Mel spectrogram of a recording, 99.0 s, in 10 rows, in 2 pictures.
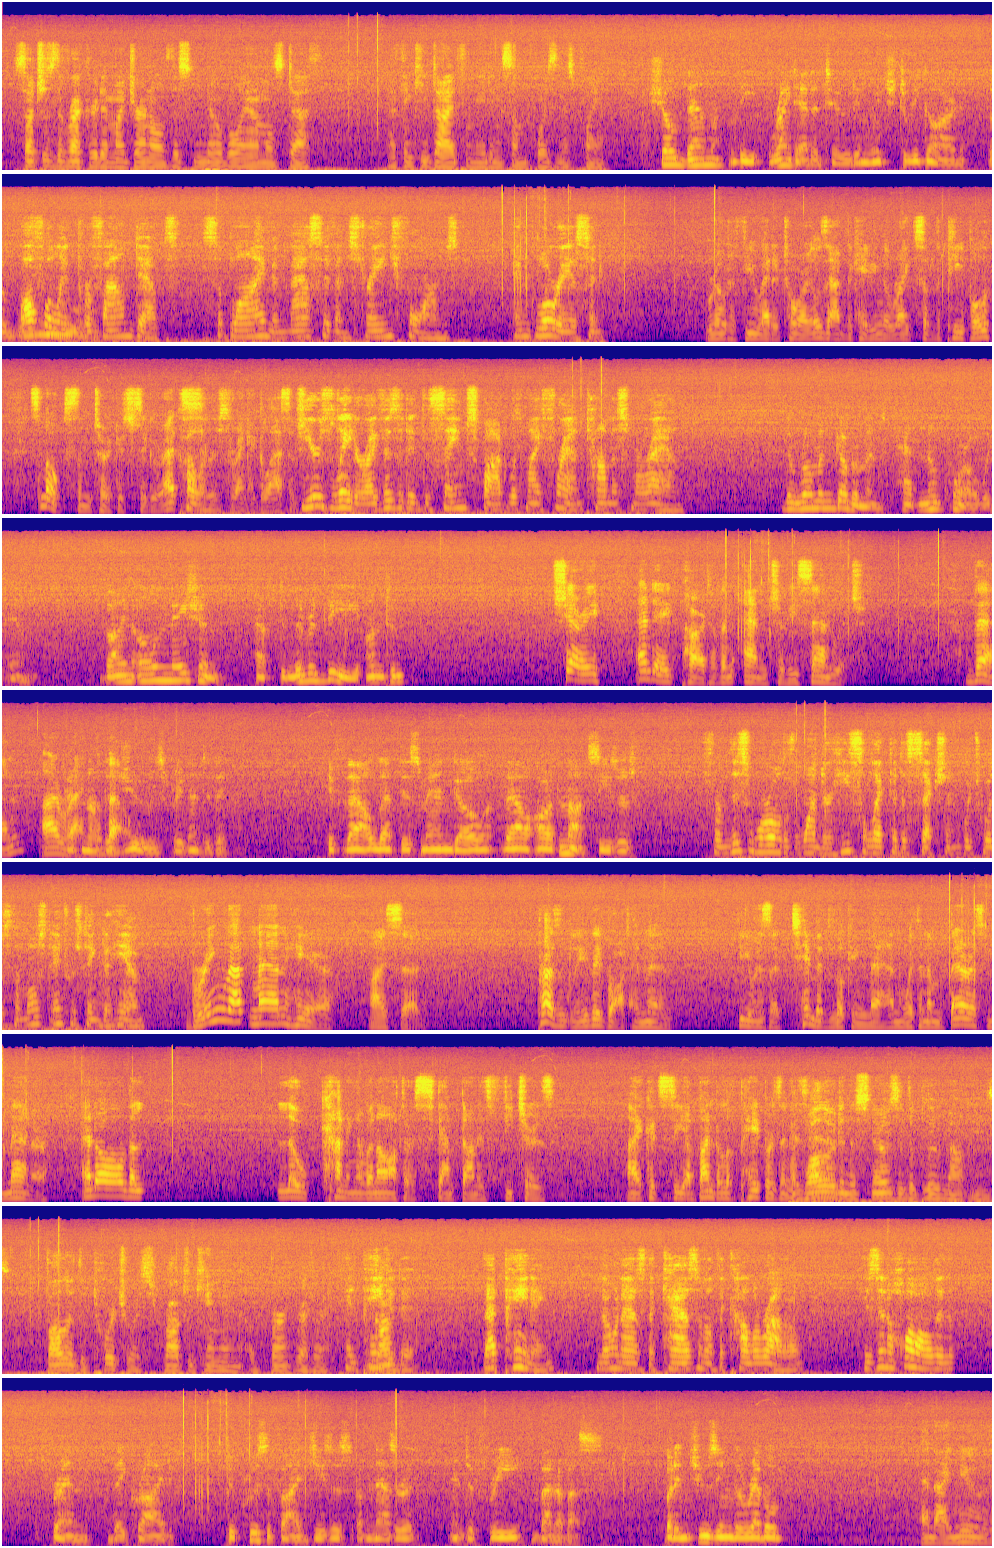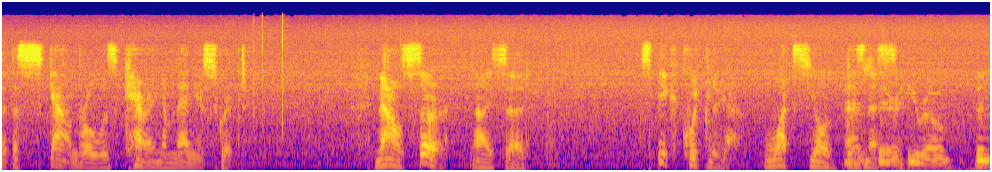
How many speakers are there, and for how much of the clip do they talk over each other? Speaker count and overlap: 4, about 5%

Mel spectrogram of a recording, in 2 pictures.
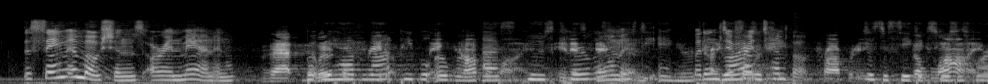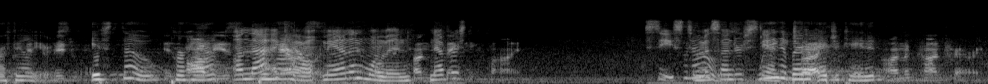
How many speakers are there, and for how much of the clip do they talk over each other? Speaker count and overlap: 3, about 66%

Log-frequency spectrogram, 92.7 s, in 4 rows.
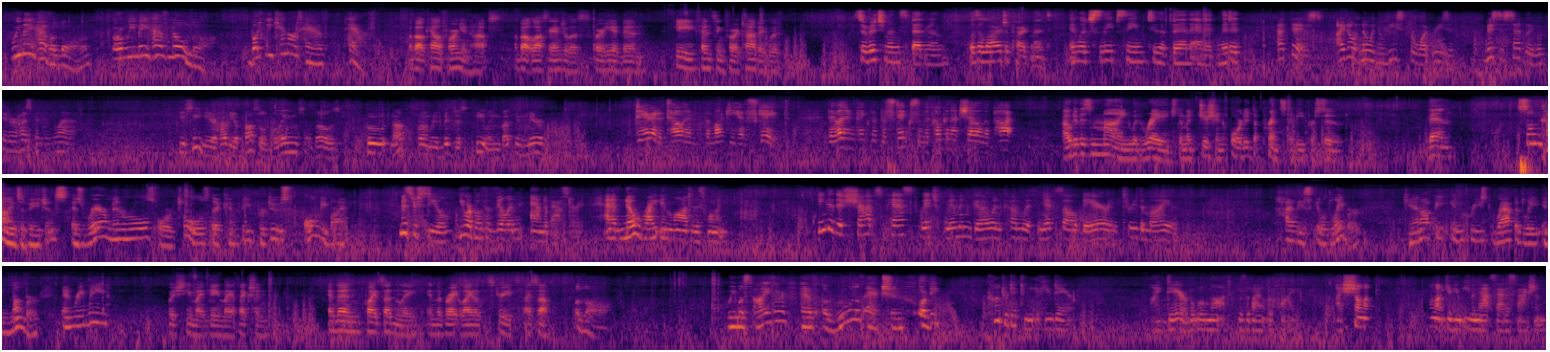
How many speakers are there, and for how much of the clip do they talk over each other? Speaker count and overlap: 10, no overlap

